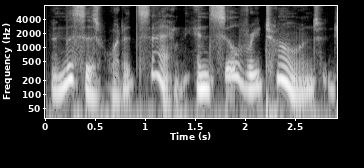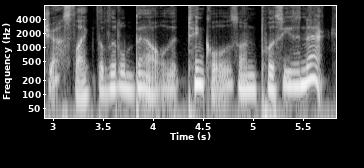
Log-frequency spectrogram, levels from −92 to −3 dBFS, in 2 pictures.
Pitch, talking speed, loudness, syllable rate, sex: 145 Hz, 195 wpm, -18 LUFS, 4.4 syllables/s, male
